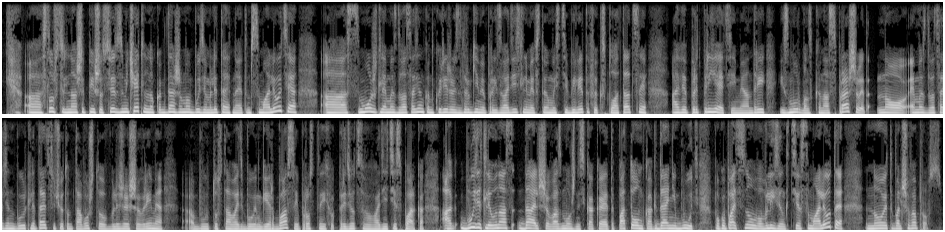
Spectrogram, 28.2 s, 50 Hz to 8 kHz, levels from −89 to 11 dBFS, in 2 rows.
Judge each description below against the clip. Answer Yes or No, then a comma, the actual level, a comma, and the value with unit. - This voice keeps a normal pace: No, fast, 165 wpm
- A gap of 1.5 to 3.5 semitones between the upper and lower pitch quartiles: Yes, average, 3.1 semitones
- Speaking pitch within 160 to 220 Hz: Yes, medium, 185 Hz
